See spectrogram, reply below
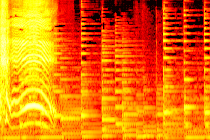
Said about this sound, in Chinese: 卧室里，十一个孩子坐在十一张小床上，一个一个哭得满脸是泪。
